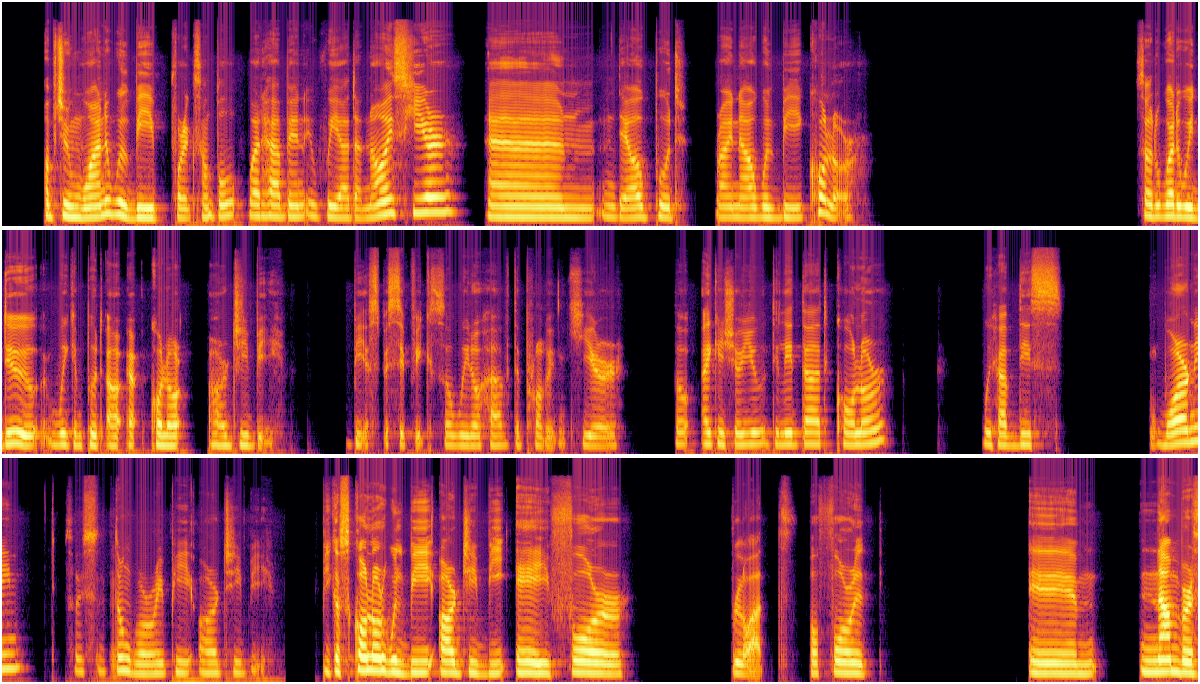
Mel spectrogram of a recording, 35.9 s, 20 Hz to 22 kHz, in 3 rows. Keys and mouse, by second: 0.6-1.7 drag, 2.2 i, 2.7 click, 3.1 click, 3.7 click, 4.1 click, 5.1 click, 6.1 click, 7.2 click, 12.5 click, 15.1 click, 16.4 click, 18.6 click, 19.1 click, 24.3-26.8 drag.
